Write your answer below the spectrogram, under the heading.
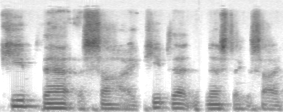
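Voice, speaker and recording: The man's voice is fairly low in pitch, with a dark, mellow, somewhat breathy tone. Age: 60s. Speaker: car dealership executive. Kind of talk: podcast interview. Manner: hesitant, repeats words.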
